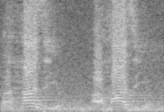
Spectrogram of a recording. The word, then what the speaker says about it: Ahaziah: Yeah, because that's how you say his name, Ahaziah.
